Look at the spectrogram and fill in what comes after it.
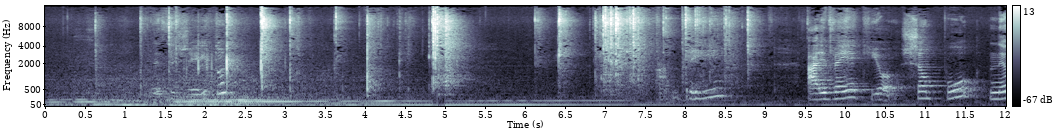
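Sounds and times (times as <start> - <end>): steady low hum: 0.0 - 11.8
packaging crinkling: 6.2 - 9.1.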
